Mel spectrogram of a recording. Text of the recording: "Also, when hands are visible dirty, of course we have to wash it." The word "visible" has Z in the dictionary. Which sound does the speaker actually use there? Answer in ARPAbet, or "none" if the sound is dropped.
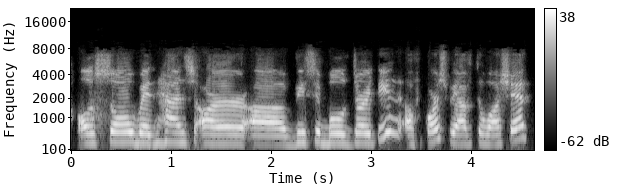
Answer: S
